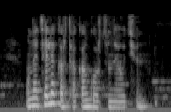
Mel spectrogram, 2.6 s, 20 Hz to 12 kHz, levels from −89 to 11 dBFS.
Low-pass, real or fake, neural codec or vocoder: 7.2 kHz; real; none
